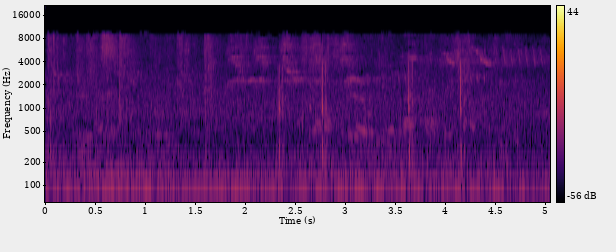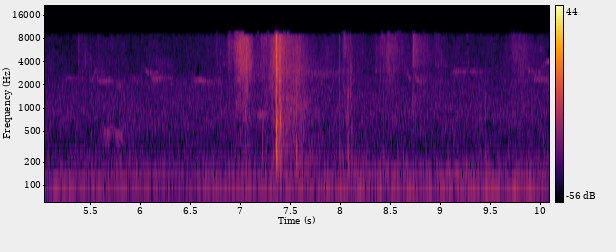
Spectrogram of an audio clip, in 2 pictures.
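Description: Tennis racket striking the ball on a serve: one sharp crack about seven seconds in, with a few fainter knocks earlier, over a low steady rumble.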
